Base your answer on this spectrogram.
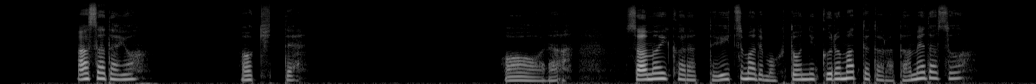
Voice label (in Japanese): ヒロインによる目覚まし音声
